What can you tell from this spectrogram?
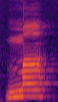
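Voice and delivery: MA held high and level; sing-steady pitch on MA, no bend; first tone. Shown as a demonstration. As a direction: say MA on one high, even note. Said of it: "your voice just stays steady".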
